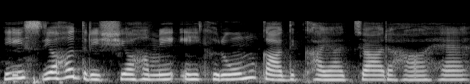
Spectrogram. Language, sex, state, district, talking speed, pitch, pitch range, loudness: Hindi, female, Punjab, Fazilka, 140 wpm, 225 Hz, 215-240 Hz, -14 LUFS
